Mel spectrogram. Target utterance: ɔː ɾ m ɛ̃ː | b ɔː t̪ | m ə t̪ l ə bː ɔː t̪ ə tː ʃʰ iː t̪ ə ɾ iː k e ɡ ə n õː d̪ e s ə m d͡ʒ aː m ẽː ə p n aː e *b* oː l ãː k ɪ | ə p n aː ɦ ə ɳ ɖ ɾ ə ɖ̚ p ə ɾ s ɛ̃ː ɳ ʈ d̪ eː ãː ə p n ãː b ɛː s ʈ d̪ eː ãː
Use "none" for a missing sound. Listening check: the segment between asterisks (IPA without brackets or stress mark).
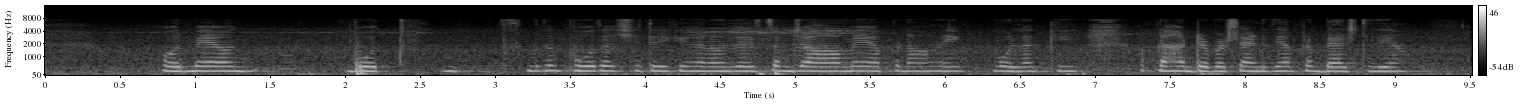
b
